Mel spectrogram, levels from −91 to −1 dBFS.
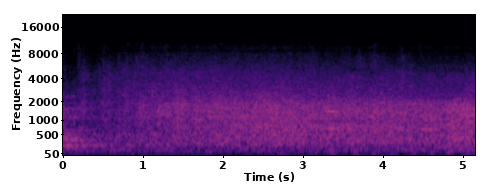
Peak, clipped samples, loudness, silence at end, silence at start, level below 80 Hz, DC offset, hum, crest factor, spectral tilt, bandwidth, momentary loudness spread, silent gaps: -32 dBFS; under 0.1%; -45 LUFS; 0 s; 0 s; -76 dBFS; under 0.1%; none; 14 dB; -3 dB/octave; 11 kHz; 7 LU; none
